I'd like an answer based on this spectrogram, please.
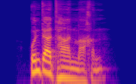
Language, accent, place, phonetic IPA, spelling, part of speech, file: German, Germany, Berlin, [ˈʊntɐˌtaːn ˈmaχ(ə)n], untertan machen, verb, De-untertan machen.ogg
- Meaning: to subdue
